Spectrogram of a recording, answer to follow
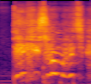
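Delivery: very high, strained imitated squeal; hammed-up high thank-you through laughter. Kid blurts thanks after being pinched.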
